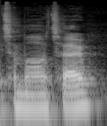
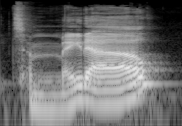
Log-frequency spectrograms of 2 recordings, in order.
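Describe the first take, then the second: First: It is said in a non-American accent. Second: It is said in an American accent.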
